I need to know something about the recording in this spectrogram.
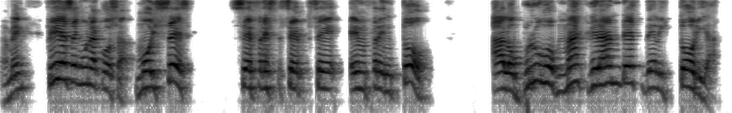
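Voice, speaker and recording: A man's voice: sits high, expressive, takes it slowly. A man preaching as a pastor in an informal Bible lesson, telling testimony and posing rhetorical questions.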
